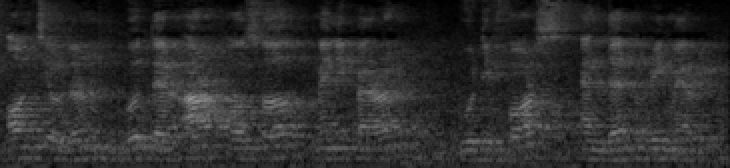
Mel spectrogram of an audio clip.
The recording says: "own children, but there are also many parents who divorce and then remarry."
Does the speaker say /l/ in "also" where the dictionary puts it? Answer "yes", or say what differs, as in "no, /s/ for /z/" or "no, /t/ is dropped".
yes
